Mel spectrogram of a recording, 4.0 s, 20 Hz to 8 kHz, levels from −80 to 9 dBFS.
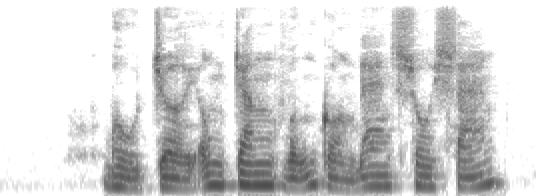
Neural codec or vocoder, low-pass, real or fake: none; 7.2 kHz; real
